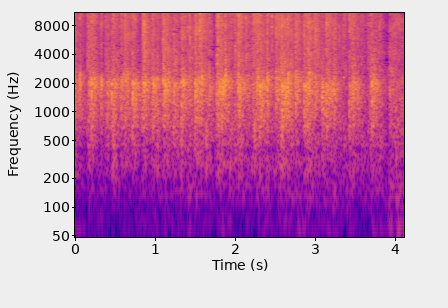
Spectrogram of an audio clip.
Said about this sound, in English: The mayor deserves that award. The economic development work he has done in the city is extraordinary. Let's give the mayor a round of applause.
